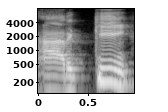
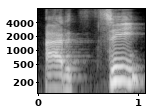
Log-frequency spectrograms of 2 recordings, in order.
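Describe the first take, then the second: First: The 'ch' is sounded like 'k' in kite. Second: The 'ch' is sounded like 'ch' in chair. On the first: The speaker calls it right. "एटा आर्किटेक्चर नुहे आर्की" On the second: The speaker calls it wrong. "बहुत पिला आकु पढ़ंती"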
